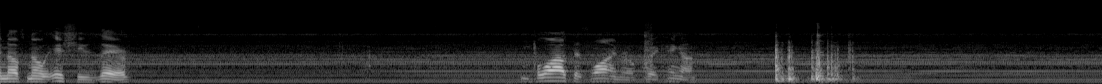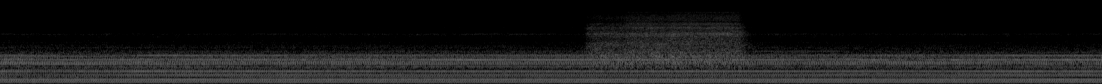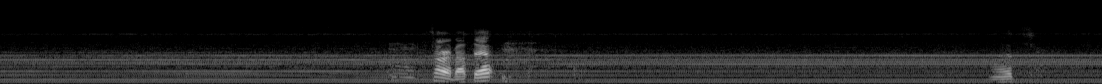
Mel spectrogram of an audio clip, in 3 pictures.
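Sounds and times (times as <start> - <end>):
steady electrical hum: 0.0 - 11.3, 20.4 - 33.0
air hissing through fuel line: 16.8 - 18.7.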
